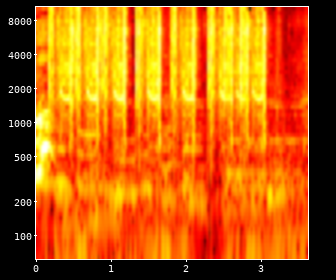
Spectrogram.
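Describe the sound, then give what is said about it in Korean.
A phone camera shutter fires in a quick, uneven burst of about ten sharp, bright clicks over roughly three seconds, over a steady low tonal background, during a photo shoot of a woman posing by the sea. “다리 자르고 한 번 더 찍어볼게요.”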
